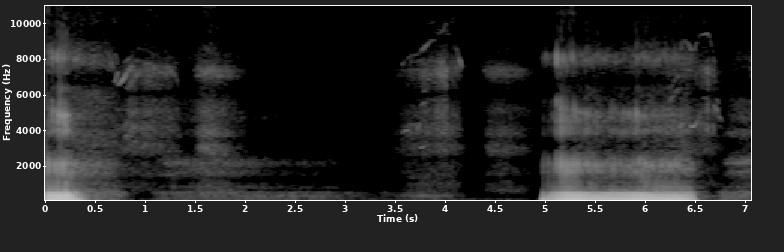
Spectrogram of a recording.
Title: Snore loud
